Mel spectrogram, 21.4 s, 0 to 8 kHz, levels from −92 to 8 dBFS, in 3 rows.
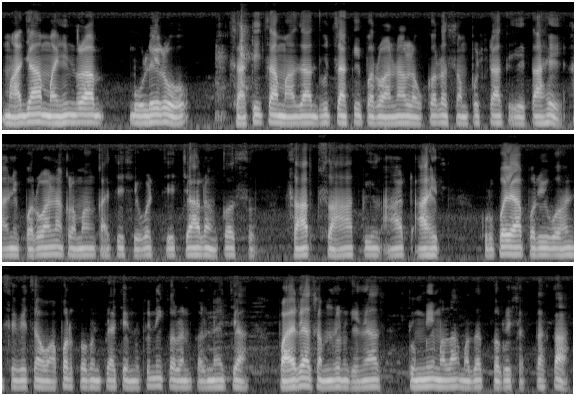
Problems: constant background noise, background conversations at intervals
